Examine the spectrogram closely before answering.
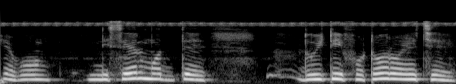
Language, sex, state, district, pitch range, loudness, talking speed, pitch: Bengali, female, Assam, Hailakandi, 220-250 Hz, -14 LUFS, 80 wpm, 230 Hz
